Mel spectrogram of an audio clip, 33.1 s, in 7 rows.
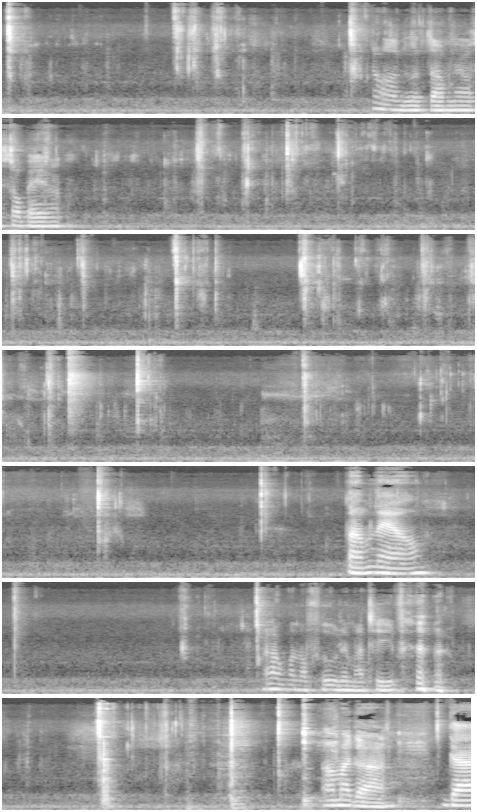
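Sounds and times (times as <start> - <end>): person chewing and biting food: 0.0 - 3.7, 5.6 - 15.9, 17.0 - 19.1, 19.7 - 20.2, 28.4 - 31.4
steady low hum: 0.0 - 33.0.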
